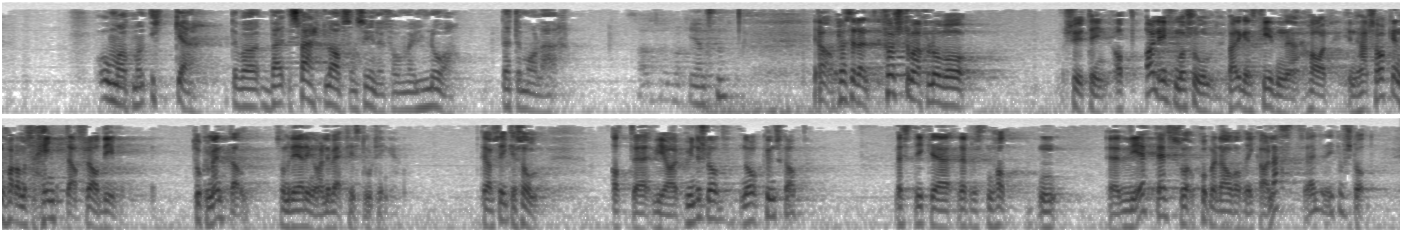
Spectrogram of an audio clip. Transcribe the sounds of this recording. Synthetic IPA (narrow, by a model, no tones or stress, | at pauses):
ʊmɑt̪mɑnɪkːəd̪̥ɛʋɑɾʋɛsʋæːʈlɑːʋsɑnsyːnlɪt̪fɔɾmɑnʋɪlənoː | d̪̥ɛt̪ːəmoːləhæ̰ːɾ | ɛnsn̩ | jɑ̰ːpʰɾɛsɪd̪ɛnt̪fœʂʈsɔmæfɔɭoːʋɔ | ʂyːt̪əɪnːɑ̰t̪ɑlːɪnfɔɾmɑʂuːnbæɾɡənst̪ʰiːd̪ənə̰hɑɾɪd̪ɛnhæːɾʂɑːkənɦɑɖɛmɔsɔhɛɲt̪ɑ̰fɾɑd̪ɪ | d̪̥ʊkʉmɛnt̪ɑ̰nsɔmɾɛjeːɾɪŋənhɑɭɛʋḛːʈʰːɪlst̪ṵːʈʰɪ̰ŋːə | d̪̥ɛæɾɑlsɔɪkːəsɔnː | ʔɑt̪ʋɪhɑ̰ɾʉnːəʂɭɔd̪noːkʰʉnskɑ̰ːp | ʋɛsd̪ɛɪkːəɾɛpɾɛsənt̪ʰɑnt̪n̩ | ʋeːt̪̚d̪ɛsɔkʰɔmːəɖɛɑːʋɑt̪̚hɑnɪkːəhɑ̰ɭæst̪ɛ̰lːəɾɪkːəfɔʂʈɔ̰d̪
